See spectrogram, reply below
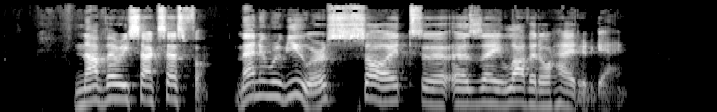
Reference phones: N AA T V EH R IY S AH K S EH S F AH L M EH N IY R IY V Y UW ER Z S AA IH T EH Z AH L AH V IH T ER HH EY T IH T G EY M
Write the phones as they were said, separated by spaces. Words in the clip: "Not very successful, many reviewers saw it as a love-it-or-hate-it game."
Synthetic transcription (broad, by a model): N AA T V EH R IY S AH K S EH S F AH L M EH N IY R IY V Y UW ER Z S AA IH T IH Z AH L AH V IH T ER HH EY T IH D G EY M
